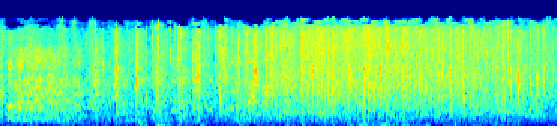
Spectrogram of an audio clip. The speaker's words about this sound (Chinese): 你别鼓掌了，这烟全灭了。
